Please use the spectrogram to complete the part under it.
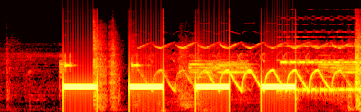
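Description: A weather radio sounds a loud, piercing alert tone in repeated blasts.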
